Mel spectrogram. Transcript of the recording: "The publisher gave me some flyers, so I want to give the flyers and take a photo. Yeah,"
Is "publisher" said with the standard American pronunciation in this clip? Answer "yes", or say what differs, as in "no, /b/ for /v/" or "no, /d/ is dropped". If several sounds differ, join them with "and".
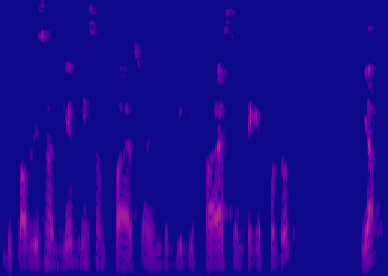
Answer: no, /s/ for /ʃ/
